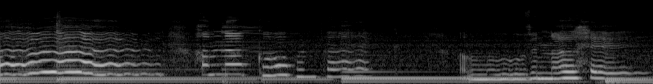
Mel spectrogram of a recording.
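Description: A woman's wordless vocal line with vibrato, then short ad-lib notes, sung over an acoustic guitar chord left ringing. The chord is struck again about three and a half seconds in.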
